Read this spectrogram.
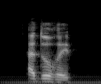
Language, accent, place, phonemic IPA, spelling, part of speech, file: French, France, Lyon, /a.dɔ.ʁe/, adorées, verb, LL-Q150 (fra)-adorées.wav
- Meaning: feminine plural of adoré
